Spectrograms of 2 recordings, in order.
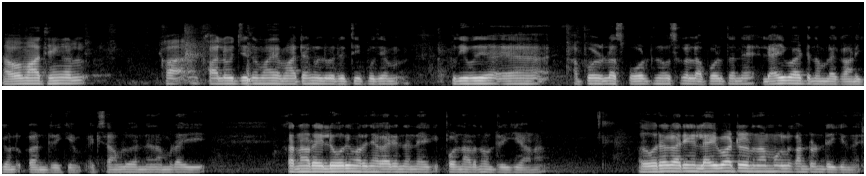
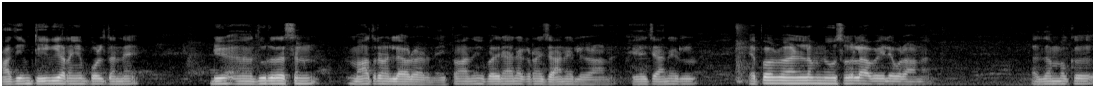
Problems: background sounds at intervals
